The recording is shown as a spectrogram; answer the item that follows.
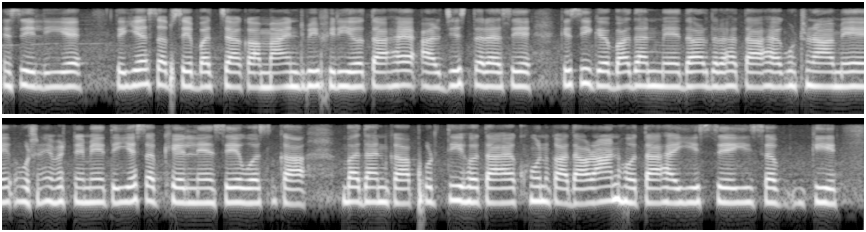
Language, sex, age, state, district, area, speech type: Urdu, female, 45-60, Bihar, Supaul, rural, spontaneous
